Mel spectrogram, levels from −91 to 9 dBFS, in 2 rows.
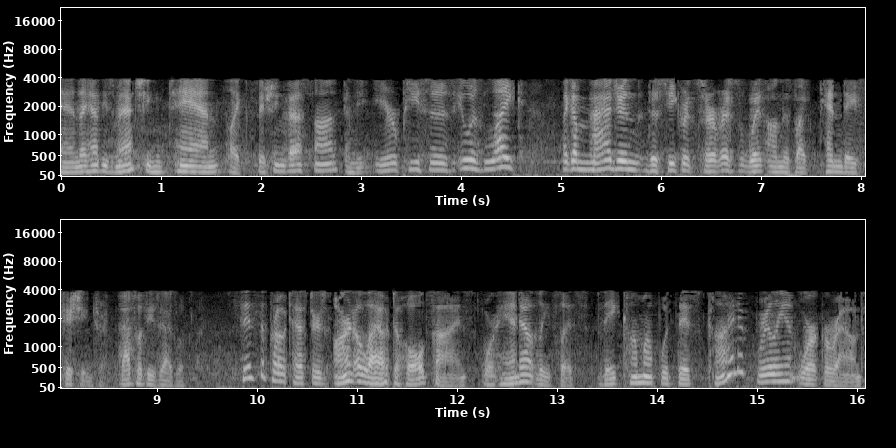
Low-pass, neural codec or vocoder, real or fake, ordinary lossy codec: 7.2 kHz; codec, 16 kHz, 16 kbps, FunCodec, trained on Chinese and English, 50 frames a second; fake; AAC, 16 kbps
